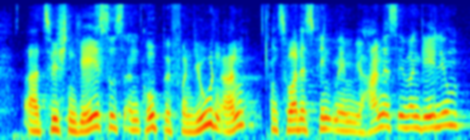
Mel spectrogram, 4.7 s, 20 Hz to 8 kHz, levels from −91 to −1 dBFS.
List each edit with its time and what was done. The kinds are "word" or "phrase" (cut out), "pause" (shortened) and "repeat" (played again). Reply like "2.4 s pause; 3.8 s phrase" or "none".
1.4 s word; 2.6 s pause

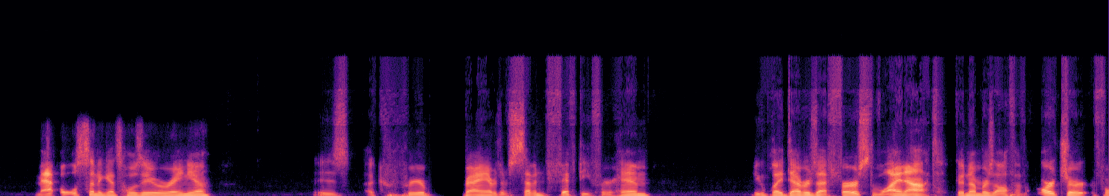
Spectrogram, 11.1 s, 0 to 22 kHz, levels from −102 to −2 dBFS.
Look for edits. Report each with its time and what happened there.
3.6 s pause; 9.5 s pause

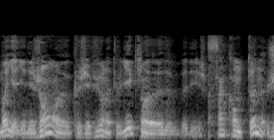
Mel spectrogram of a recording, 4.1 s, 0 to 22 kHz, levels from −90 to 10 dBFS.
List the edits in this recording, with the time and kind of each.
2.1 s word; 3.1 s word

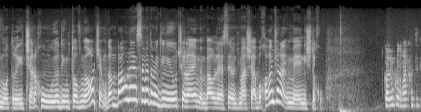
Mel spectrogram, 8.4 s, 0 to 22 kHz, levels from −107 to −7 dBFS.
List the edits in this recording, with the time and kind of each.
none

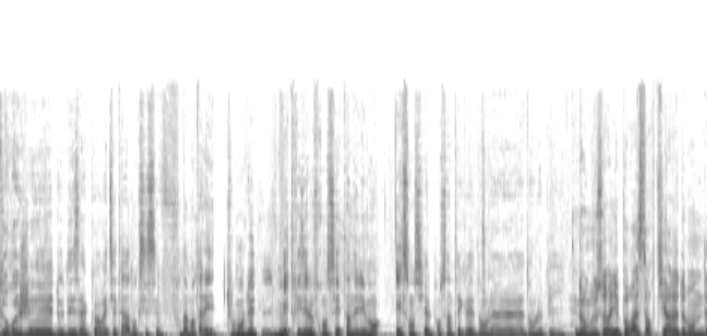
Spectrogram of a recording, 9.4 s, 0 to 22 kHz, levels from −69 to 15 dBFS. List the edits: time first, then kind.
3.4 s word

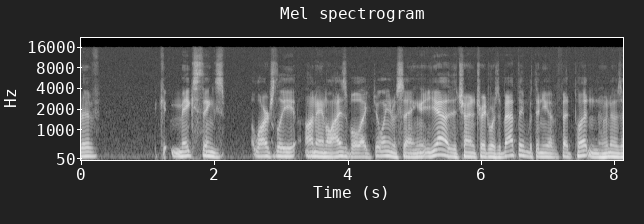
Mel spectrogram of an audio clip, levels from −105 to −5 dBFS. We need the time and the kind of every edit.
none

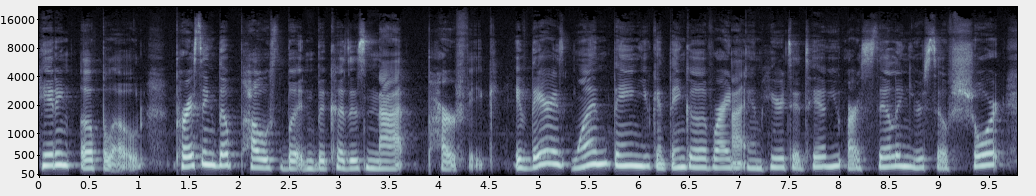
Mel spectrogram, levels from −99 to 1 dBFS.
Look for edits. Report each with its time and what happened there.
4.7 s pause; 5.3 s word; 6.9 s word; 7.8 s word

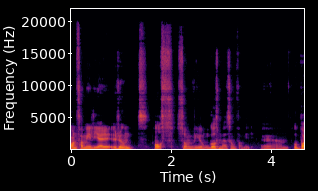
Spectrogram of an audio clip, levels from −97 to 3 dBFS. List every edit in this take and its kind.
3.7 s pause

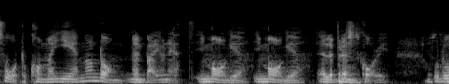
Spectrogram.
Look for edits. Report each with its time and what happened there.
2.5 s repeat

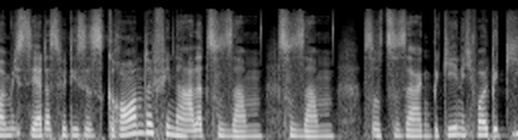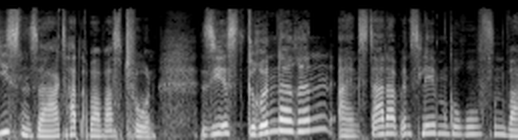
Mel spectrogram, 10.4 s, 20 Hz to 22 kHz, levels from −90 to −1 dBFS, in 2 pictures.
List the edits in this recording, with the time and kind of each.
2.8 s repeat; 4.9 s word; 5.8 s word; 6.4 s phrase; 8.5 s phrase

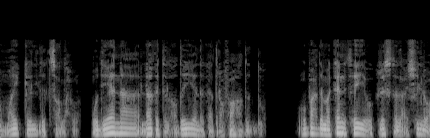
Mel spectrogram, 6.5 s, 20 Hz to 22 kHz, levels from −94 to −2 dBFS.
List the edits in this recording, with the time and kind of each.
none

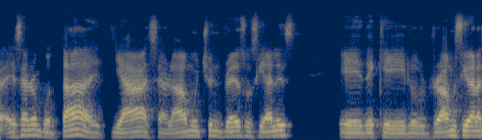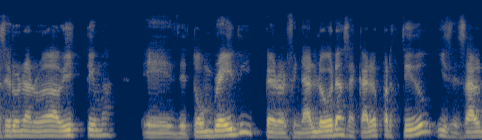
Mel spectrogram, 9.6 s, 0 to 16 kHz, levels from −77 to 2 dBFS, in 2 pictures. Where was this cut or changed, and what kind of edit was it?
none

